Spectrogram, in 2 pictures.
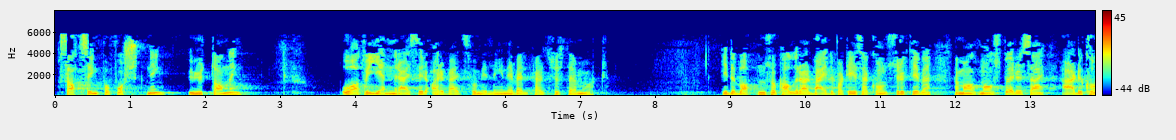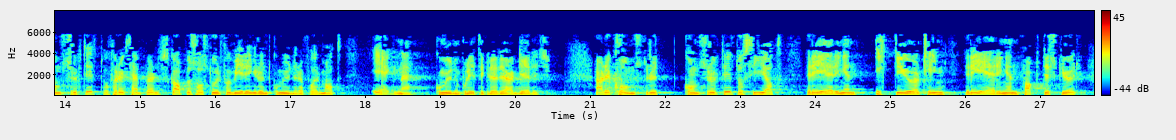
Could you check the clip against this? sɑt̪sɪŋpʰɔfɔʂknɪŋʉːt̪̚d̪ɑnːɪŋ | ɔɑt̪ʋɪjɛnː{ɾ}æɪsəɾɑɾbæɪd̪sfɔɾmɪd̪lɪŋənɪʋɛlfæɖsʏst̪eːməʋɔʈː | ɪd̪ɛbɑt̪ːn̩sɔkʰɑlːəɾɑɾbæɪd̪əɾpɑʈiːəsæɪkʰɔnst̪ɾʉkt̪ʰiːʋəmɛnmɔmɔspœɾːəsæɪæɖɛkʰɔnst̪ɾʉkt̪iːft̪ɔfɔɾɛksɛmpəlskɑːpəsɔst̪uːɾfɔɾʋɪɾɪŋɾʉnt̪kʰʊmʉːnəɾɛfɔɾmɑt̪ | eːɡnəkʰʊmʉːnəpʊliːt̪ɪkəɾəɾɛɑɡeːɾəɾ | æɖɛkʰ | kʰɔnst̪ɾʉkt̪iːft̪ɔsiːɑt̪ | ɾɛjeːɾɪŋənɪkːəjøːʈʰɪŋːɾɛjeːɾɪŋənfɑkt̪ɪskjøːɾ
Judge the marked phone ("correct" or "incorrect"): correct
